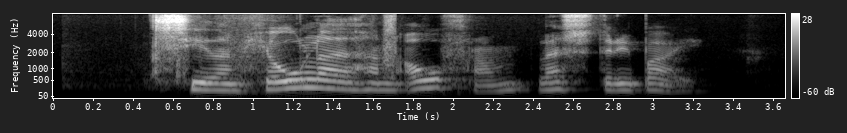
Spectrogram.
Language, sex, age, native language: Icelandic, male, 11, Icelandic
